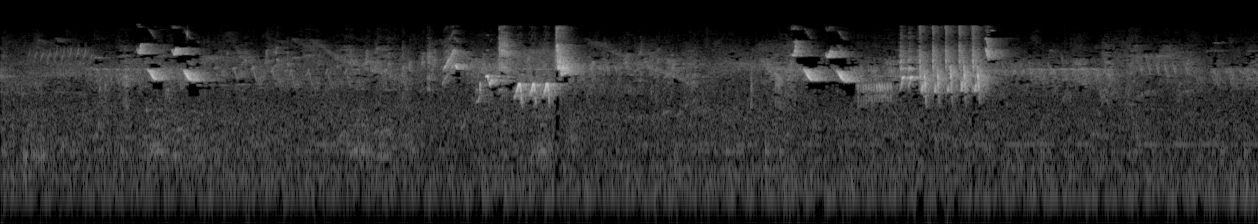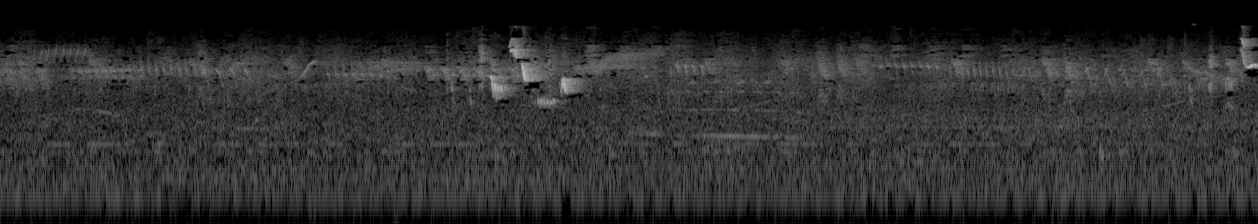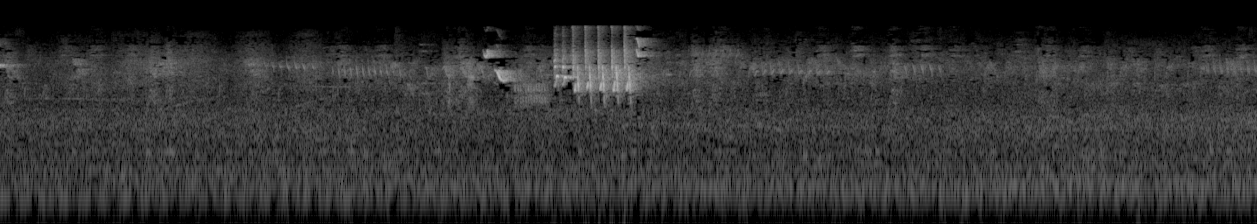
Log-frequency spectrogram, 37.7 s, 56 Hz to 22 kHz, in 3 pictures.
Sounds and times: Nightingale singing 0:00.0 - 0:37.7
other birds in background 0:00.0 - 0:37.7

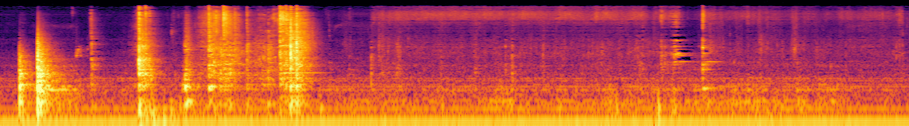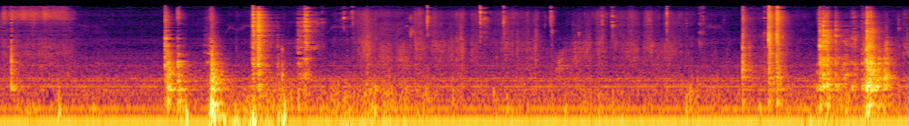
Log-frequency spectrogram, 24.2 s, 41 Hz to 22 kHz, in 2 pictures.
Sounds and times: wash dishes 0:00.6 - 0:13.1
wash dishes 0:23.0 - 0:24.2

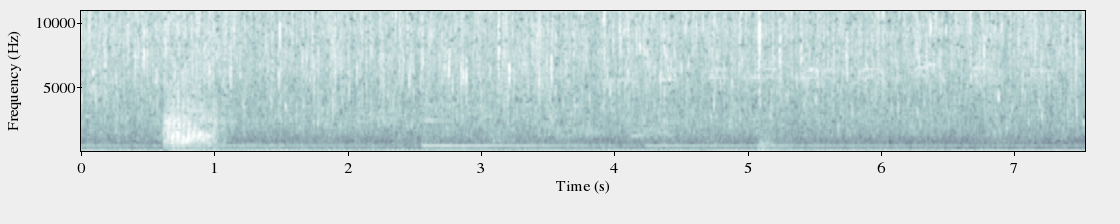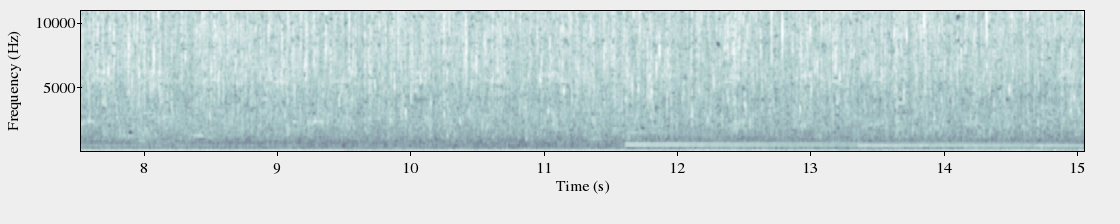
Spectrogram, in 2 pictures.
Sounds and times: Birds 0:00.0 - 0:15.0
Stream 0:00.0 - 0:15.0
Wind 0:00.0 - 0:15.0
Horse 0:00.5 - 0:01.2
Chimes 0:01.3 - 0:06.2
Chimes 0:11.6 - 0:15.0

